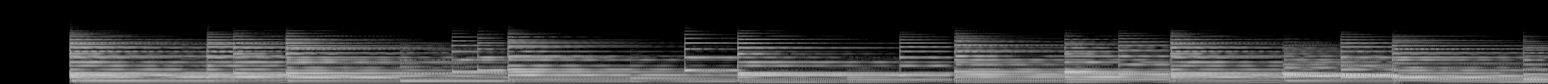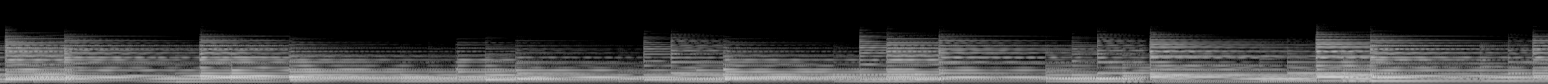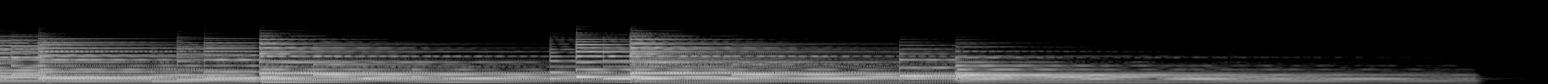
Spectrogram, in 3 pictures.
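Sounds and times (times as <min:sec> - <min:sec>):
CP 70 electric piano through Dimension D preset 4: 0:00.7 - 0:45.9.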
